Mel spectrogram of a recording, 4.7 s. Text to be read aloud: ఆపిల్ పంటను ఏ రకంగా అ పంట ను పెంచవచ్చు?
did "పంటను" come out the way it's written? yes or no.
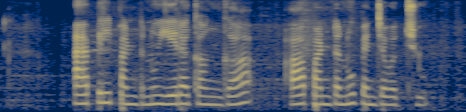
yes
